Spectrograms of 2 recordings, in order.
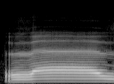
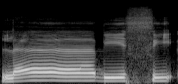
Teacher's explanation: Ta di sini lafal kan sama kayak D tapi pakai nafas dia bocor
